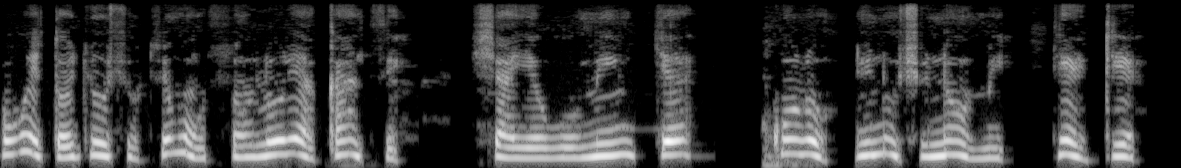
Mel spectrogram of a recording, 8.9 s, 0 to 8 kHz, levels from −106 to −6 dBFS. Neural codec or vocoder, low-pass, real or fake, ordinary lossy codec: none; 7.2 kHz; real; none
